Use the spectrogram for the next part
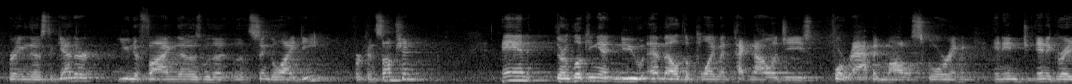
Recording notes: This recording is from Fintech Nexus USA held at the Javits Center in New York City on May 10-11, 2023.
